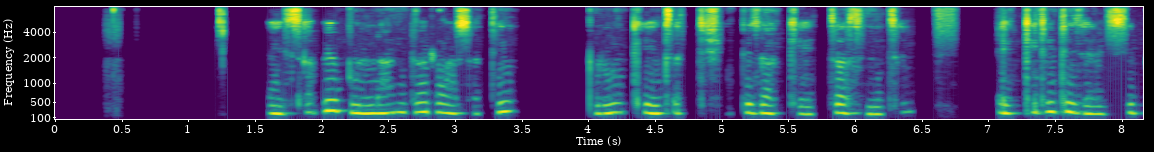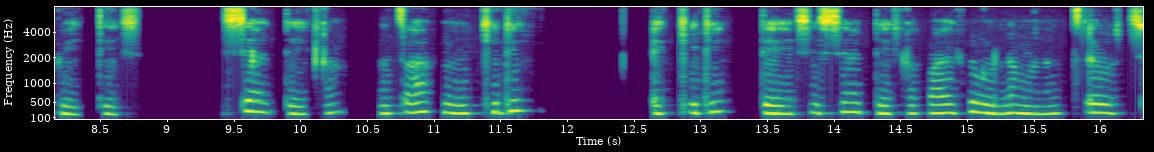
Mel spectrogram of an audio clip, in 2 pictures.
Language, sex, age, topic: Gamo, female, 18-24, government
